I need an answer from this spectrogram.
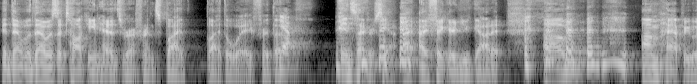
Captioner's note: laughs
